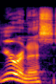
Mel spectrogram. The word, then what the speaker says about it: Uranus: the way right now the planet Uranus generally pronounced Uranus in scientific circles really got the short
